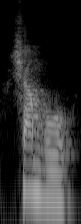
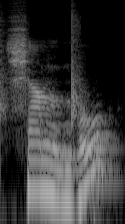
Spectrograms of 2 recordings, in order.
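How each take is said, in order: First: Shampoo low and short as shambu, b not p; Arabic pronunciation. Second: Shampoo said as shabu, with b in place of p; Arabic pronunciation. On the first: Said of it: "nessa maneira". (Shampoo dito shambu, mais grave) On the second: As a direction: model Shampoo the Arabic way, shambu. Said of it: "Em árabe a gente fala shampoo". (Shampoo com b, à maneira árabe) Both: Shown as a demonstration.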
